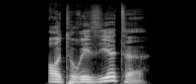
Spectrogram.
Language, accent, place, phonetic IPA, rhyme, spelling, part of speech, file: German, Germany, Berlin, [aʊ̯toʁiˈziːɐ̯tə], -iːɐ̯tə, autorisierte, adjective / verb, De-autorisierte.ogg
- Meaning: inflection of autorisieren: 1. first/third-person singular preterite 2. first/third-person singular subjunctive II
